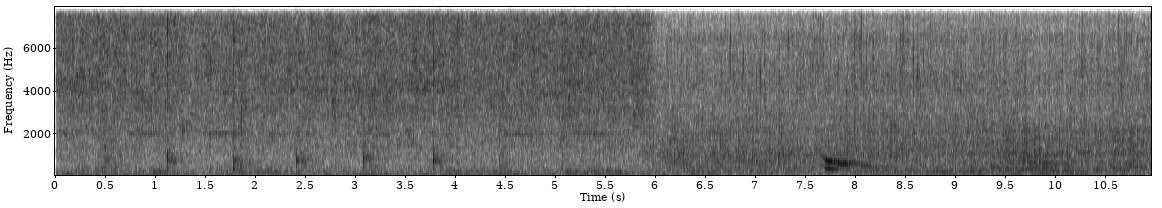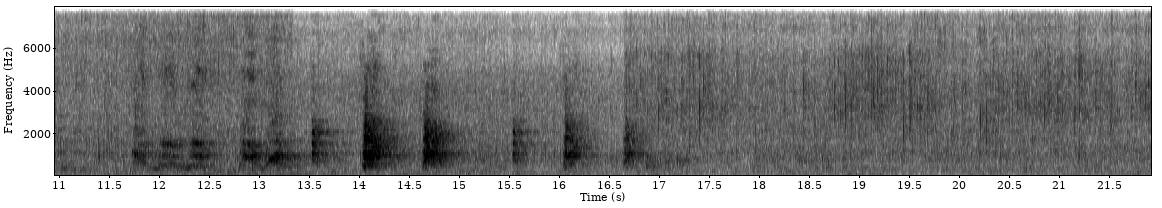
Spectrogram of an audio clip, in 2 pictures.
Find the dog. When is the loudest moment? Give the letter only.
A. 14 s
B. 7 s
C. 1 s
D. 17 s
A.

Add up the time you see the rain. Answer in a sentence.
You can hear the rain for 22 seconds altogether.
